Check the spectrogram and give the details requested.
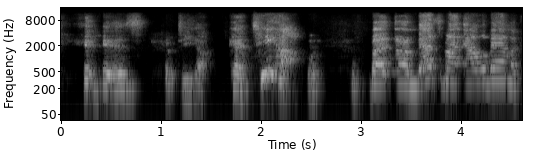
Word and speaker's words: cotija: And I just learned that I pronounced this wrong. After years, I always called it cotija, and it is not. It is not. It is cotija.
